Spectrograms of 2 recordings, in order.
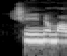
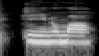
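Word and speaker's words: cinema: ध्यान दें। यहां शी के बाद इ आया है। इसलिए यहां हम इसे शीनमा पढ़ेंगे। ना के कीनुमा।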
